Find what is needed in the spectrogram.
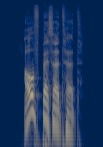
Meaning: inflection of aufbessern: 1. second-person plural dependent preterite 2. second-person plural dependent subjunctive II
- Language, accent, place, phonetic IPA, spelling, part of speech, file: German, Germany, Berlin, [ˈaʊ̯fˌbɛsɐtət], aufbessertet, verb, De-aufbessertet.ogg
